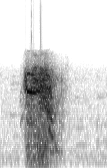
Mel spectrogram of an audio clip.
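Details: After trying to sneeze, a single loud explosive sneeze, sudden at onset and fading quickly; sneezing.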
